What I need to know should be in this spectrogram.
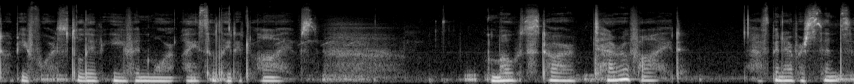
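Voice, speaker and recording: In a low-quality recording, a woman plays a reincarnated seventeenth-century witch for an ASMR roleplay, her lowish voice exaggerated and edged with breath. She tells her story in a hushed, deliberate, mournful whisper.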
